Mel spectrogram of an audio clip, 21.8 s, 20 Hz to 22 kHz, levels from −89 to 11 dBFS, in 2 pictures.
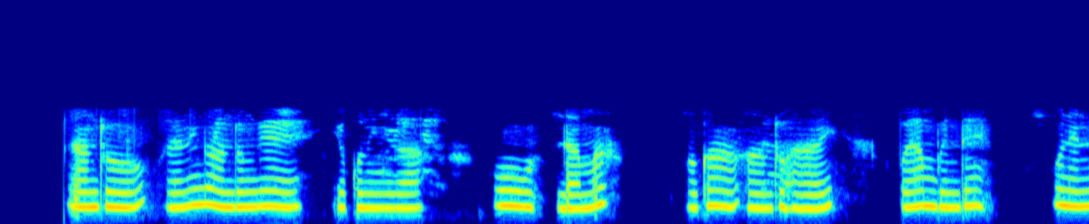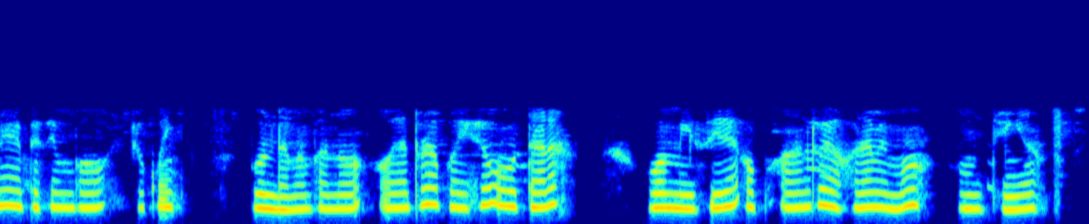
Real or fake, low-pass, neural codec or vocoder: real; 3.6 kHz; none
